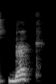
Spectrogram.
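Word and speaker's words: Bach: So, Ben, you spell it B A C H, but the pronunciation is Beck.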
